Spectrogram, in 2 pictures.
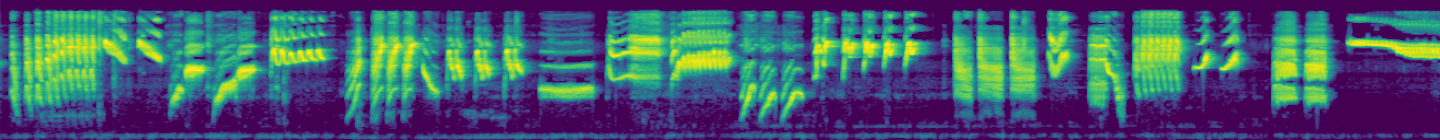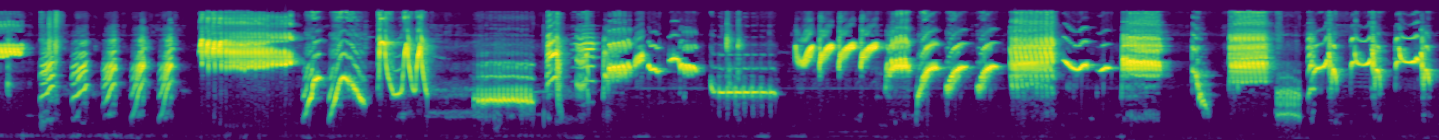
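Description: Asian pied starling (jalak suren) singing a long, varied song without pause: quick chattering, rapid clicking trills, rising and falling whistles and short held notes.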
